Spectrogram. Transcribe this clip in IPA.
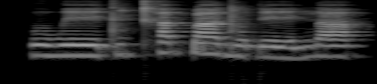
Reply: ʊ˨ w eː˨ t i˨ kʰ a˦ k͡p a˦ d o˨ ɗ eː˨ n a˦

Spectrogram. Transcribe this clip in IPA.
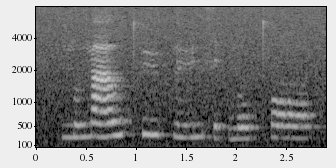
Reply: n̪ ʊ˨˧ ŋ aː˨˥ w t̪ʰ yː˧ p̚ l yː˨˧ n s ɪ˨ k̚ n̪ o˨˧ w t̪ʰ ɔː˧

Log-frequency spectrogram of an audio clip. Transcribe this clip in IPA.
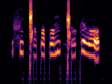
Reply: f i ɡ͡ǁ ɔ p ɔ p o ŋ ʏ ɡ͡ǁ o k ʏ v o

